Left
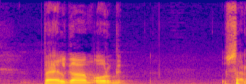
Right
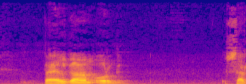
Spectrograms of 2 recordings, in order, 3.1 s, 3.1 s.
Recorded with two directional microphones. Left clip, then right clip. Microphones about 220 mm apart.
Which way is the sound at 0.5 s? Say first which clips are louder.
Left 3 dB; 35° left (ahead or behind).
